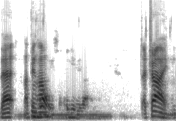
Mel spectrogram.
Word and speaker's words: Nottingham: Say it like a British person. Nottingham. Most Americans pronounce it ham. Nottingham. Like that. Nottingham.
